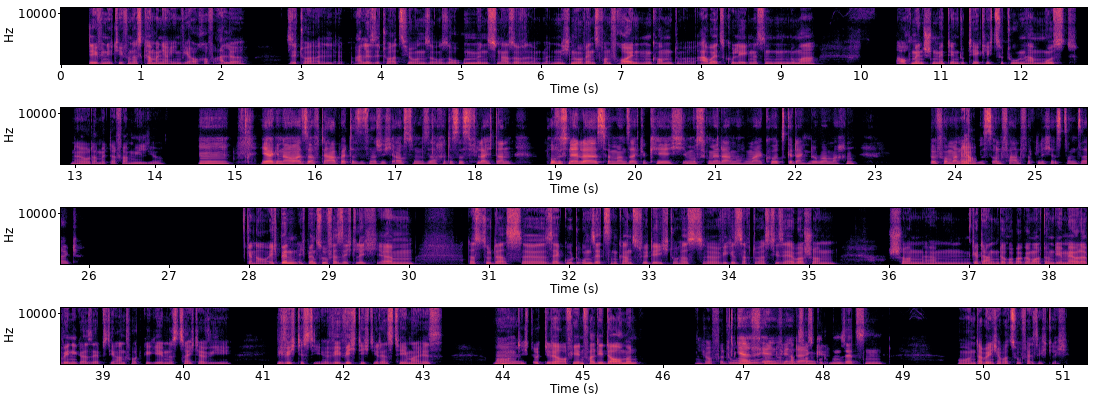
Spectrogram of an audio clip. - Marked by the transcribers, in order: "wichtig" said as "wichtigs"
- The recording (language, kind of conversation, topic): German, advice, Warum fällt es mir schwer, Kritik gelassen anzunehmen, und warum werde ich sofort defensiv?
- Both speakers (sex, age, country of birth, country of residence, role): female, 20-24, Germany, Bulgaria, user; male, 30-34, Germany, Germany, advisor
